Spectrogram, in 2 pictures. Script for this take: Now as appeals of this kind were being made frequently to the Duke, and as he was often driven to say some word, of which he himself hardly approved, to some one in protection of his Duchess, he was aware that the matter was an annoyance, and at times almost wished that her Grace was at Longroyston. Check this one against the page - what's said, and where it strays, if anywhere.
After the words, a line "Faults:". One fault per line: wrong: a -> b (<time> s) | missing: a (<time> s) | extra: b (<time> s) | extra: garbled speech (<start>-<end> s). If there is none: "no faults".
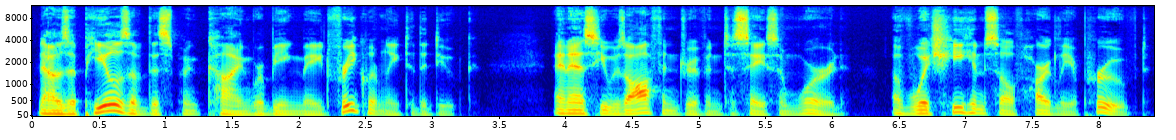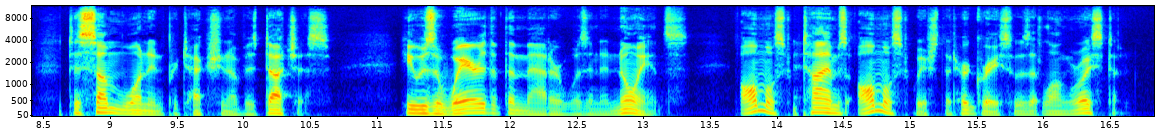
Now as appeals of this kind were being made frequently to the Duke, and as he was often driven to say some word, of which he himself hardly approved, to some one in protection of his Duchess, he was aware that the matter was an annoyance, almost at times almost wished that her Grace was at Longroyston.
Faults:
wrong: and -> almost (13.6 s)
